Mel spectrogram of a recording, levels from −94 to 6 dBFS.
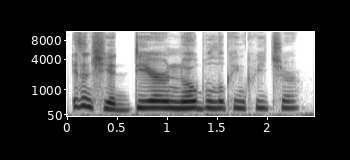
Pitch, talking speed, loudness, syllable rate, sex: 225 Hz, 170 wpm, -15 LUFS, 4.8 syllables/s, female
